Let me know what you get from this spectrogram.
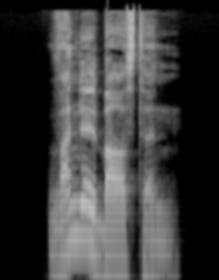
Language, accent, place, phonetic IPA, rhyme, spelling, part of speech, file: German, Germany, Berlin, [ˈvandl̩baːɐ̯stn̩], -andl̩baːɐ̯stn̩, wandelbarsten, adjective, De-wandelbarsten.ogg
- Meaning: 1. superlative degree of wandelbar 2. inflection of wandelbar: strong genitive masculine/neuter singular superlative degree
